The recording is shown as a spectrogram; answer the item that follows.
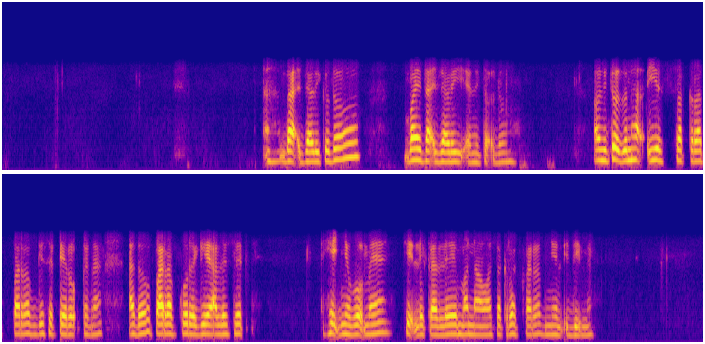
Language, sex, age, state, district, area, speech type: Santali, female, 30-45, Jharkhand, Seraikela Kharsawan, rural, conversation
